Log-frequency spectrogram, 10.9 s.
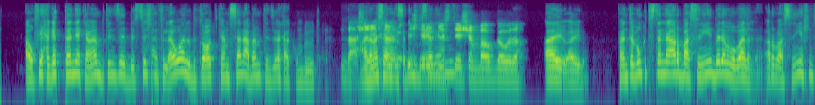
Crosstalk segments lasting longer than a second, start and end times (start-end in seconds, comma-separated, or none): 4.8-6.1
